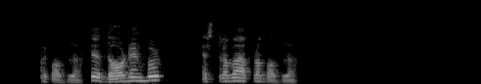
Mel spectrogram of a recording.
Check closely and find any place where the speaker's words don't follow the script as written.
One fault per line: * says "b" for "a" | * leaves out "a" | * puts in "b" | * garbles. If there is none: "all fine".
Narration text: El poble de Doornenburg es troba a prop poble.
all fine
